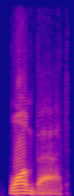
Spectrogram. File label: "wombat", American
